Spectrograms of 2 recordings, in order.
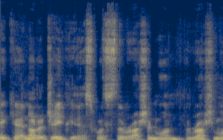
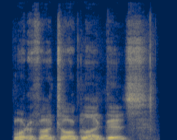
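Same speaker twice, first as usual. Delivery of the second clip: put-on deeper voice with bass. Answering a request to put more bass in the voice: put-on deeper voice with bass. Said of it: "Put some bass in your fucking voice".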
